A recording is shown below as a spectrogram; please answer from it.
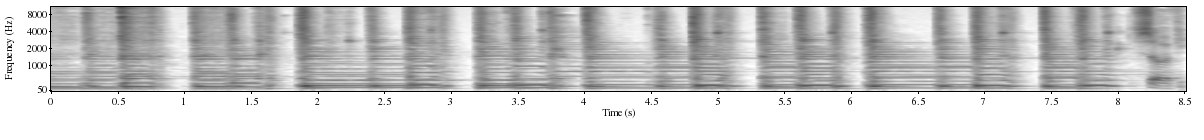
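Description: A chord progression played as a jam track, with rhythmic strummed chords repeating in steady bursts about every second, full and harmonically rich, alone with no voices.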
